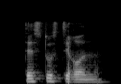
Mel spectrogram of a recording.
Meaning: testosterone (steroid hormone that stimulates development of male secondary sexual characteristics, produced mainly in the testes, but also in the ovaries and adrenal cortex)
- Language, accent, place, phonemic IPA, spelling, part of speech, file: French, France, Lyon, /tɛs.tɔs.te.ʁɔn/, testostérone, noun, LL-Q150 (fra)-testostérone.wav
